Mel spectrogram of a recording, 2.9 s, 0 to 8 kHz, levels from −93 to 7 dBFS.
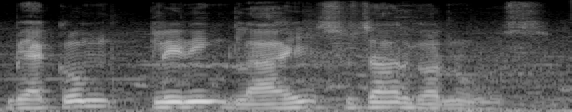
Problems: constant background noise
